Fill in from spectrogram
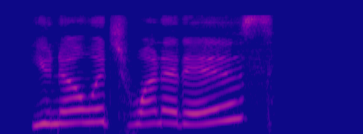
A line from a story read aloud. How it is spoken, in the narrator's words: I shout over the noise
